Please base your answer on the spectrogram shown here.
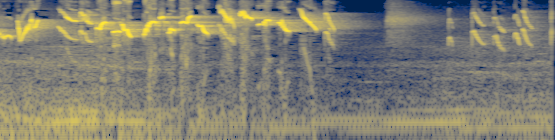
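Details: Buxtoni white-eye song used to spur quiet white-eyes into singing: a quick twittering run of high slurred notes, a brief gap, then a few paired sharp chirps, over a faint low hum.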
